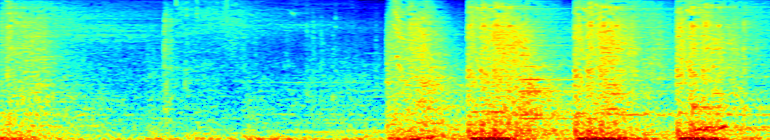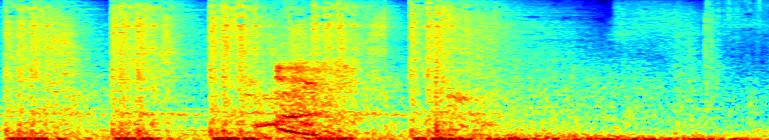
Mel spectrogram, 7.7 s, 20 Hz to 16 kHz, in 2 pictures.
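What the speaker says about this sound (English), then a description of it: "Firing an impact shot!" Mass Effect 2 combat has repeated heavy gunfire and impact-shot blasts going off in a dense, rapid series of loud booming bursts for several seconds. Battle noise runs underneath, and a voice may be faintly heard.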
